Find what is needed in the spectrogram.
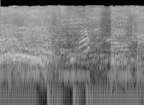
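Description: A group of children's voices singing together over backing music, fading about a second in to scattered children's voices.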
